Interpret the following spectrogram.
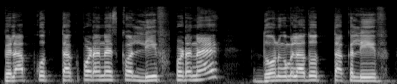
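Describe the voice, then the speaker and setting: A man teaching children to read, patiently sounding out each syllable and repeating every word slowly. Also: sits high, steady tone, pushed and bright, no room sound, clean studio sound. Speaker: Hindi reading teacher. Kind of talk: slow syllable-by-syllable reading lesson.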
